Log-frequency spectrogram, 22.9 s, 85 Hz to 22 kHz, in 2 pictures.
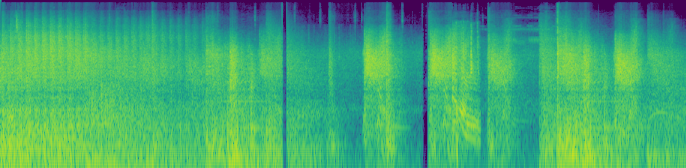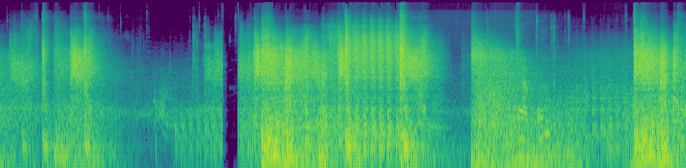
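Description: Heavy WWII tank cannon and gun shots crack out during a 1943 Tunisia battle at Chouigui Pass, loud sharp blasts in clusters with roaring combat noise between, several abrupt drops to near silence, and a voice talking at times.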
